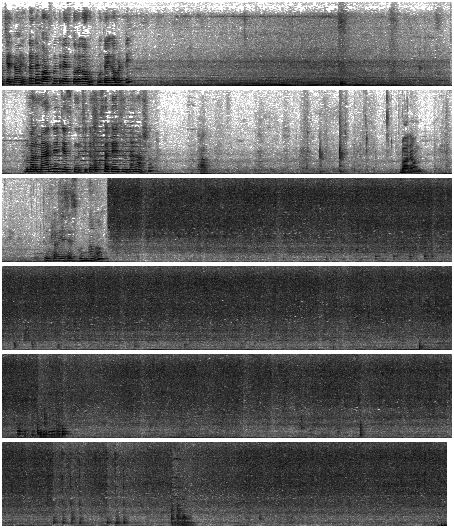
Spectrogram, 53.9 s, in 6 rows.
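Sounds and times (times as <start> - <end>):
chicken sizzling in a pan: 20.1 - 53.9.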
